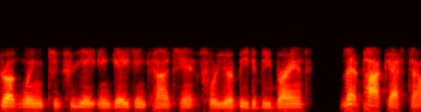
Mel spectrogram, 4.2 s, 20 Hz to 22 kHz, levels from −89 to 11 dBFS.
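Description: GSM full-rate codec damage runs throughout this speech: a vocal-tract model driven by sparse regular pulses, fitting 13 kbps, leaves a buzzy, gravelly roughness within a 300 Hz to 3.6 kHz band.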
